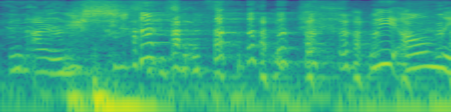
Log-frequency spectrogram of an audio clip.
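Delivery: loud, high mock Irish brogue, laughing; laughing mock Irish accent; hammed-up Irish accent. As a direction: ham up an Irish lilt for fun. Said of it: "My roots are showing".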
